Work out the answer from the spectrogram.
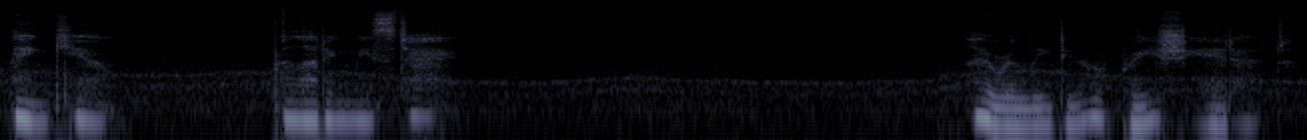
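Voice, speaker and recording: Woman acting as a vampire countess, lowish mellow voice, soft breathy whisper, tender and possessive, intimate audio drama, faint ambience behind. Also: steady tone, slight background noise, close to an everyday voice. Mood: gentle, grateful. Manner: slow, coaxing, intimate murmur.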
